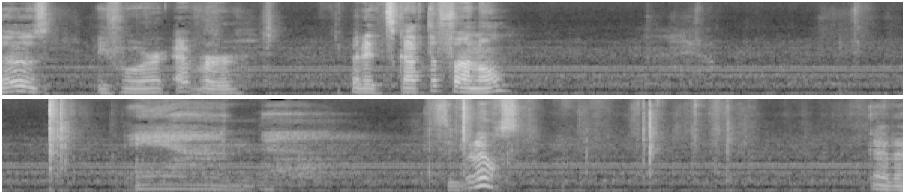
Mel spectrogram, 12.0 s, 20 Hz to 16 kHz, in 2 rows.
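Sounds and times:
person speaking: 0.0s - 3.5s, 6.8s - 8.2s, 8.8s - 9.7s, 11.6s - 12.0s
faint steady hum: 0.0s - 12.0s
plastic rustling: 8.8s - 11.9s.

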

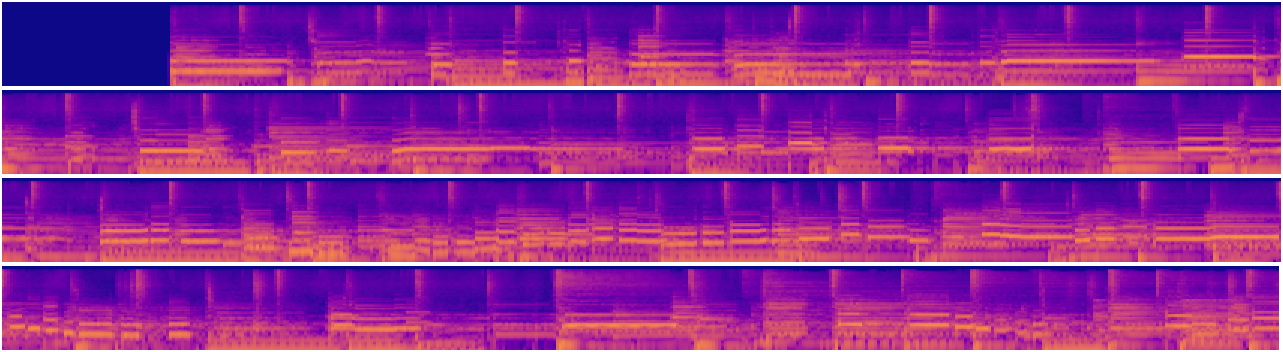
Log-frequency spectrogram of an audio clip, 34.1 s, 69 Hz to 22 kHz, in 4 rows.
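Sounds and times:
electric jazz guitar: 1.1s - 34.0s
low bass notes: 1.1s - 34.0s
steady beat: 1.1s - 34.0s.

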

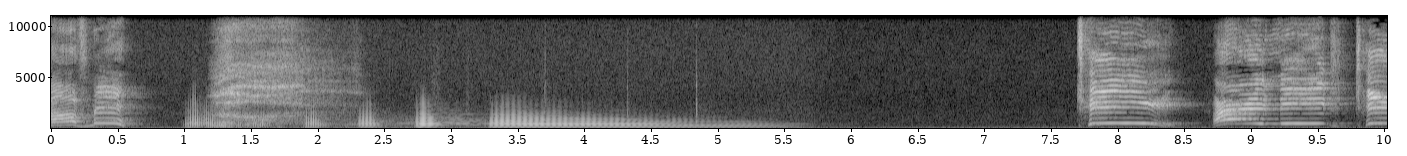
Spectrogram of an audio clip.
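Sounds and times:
brass music cue: 1.0s - 5.8s.

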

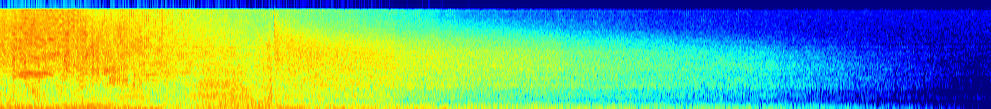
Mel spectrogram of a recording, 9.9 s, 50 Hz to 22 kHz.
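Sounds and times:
deep soundtrack boom: 0.0s - 8.6s.

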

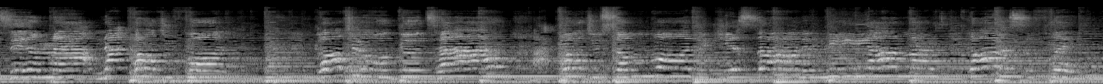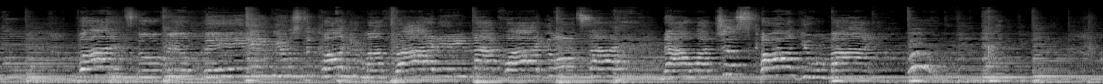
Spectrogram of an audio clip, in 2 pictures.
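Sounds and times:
guitar accompaniment: 0.0s - 22.0s
woman singing country song: 0.0s - 22.0s.

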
